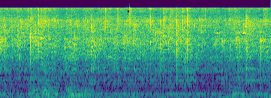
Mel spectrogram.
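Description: Garlic fries in hot oil as the base for a beef and vegetable soup, giving a close, steady, even sizzle that runs unbroken through the whole moment.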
